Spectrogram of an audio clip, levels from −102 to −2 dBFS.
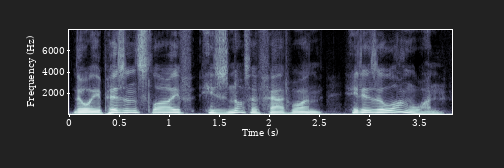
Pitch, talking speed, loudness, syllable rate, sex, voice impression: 130 Hz, 220 wpm, -16 LUFS, 5.0 syllables/s, male, very masculine, very adult-like, slightly thick, slightly muffled, cool, slightly calm, slightly friendly, slightly kind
